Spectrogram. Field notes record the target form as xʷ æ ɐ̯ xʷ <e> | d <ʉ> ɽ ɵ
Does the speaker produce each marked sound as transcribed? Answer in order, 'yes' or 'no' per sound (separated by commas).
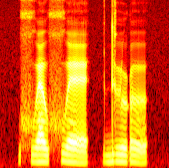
no, yes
